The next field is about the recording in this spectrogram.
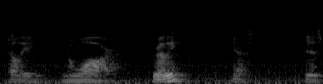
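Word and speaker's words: L.A. Noire: an SNF video where today we'll be reviewing ell no sunny it's it is actually pronounced LA Noir really yes it is pronounced LA Noir I actually have a lot to say about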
